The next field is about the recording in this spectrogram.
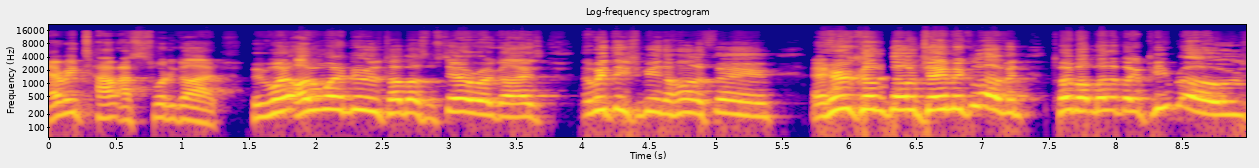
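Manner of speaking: teasing, mocking imitation voice. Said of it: "he's like".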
